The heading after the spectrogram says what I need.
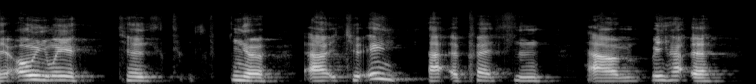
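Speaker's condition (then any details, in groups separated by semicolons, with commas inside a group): Cerebral palsy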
